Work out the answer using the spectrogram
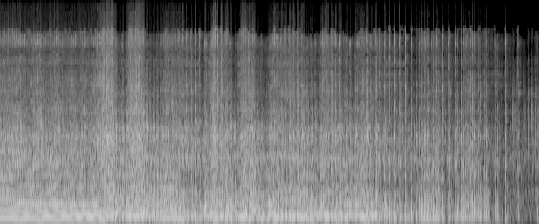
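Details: Reliant Robin on its first start attempt, once fuel has been added. Cranking whirr, then it catches and fires, revs rising and falling unevenly for several seconds; the engine starts and runs.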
